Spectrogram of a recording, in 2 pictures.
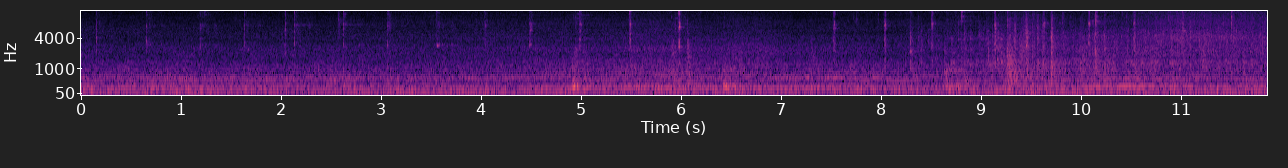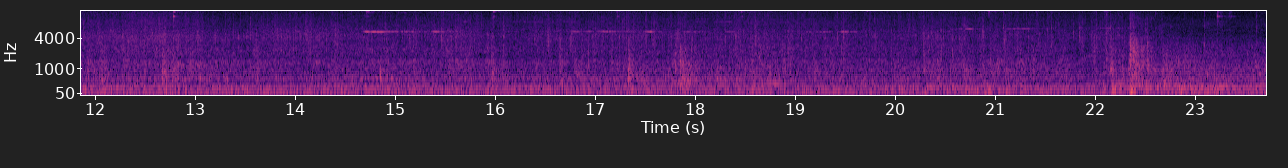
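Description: A diesel engine rumbles steadily nearby.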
